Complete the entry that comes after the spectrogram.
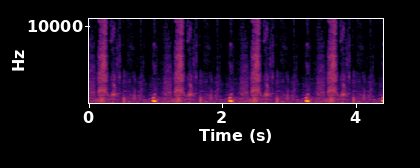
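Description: Cartoon chewing on a steady loop: each cycle a short low note that rises in pitch, followed by smacking, munching noises. The cycle repeats about once every 1.1 seconds.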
